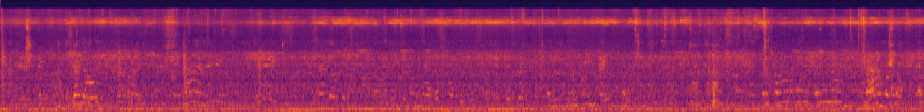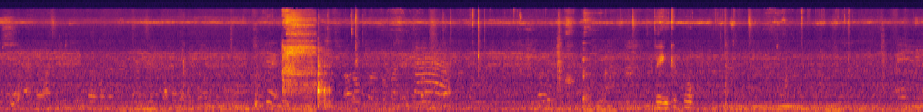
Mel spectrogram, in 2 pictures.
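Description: A woman talks softly between bites.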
